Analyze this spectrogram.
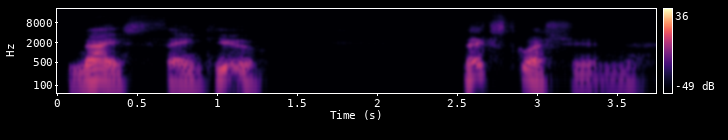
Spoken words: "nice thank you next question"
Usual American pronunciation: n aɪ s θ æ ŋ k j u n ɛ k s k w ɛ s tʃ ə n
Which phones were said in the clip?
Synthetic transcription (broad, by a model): n aɪ s θ æ ŋ k j u n ɛ k s k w ɛ s tʃ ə n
